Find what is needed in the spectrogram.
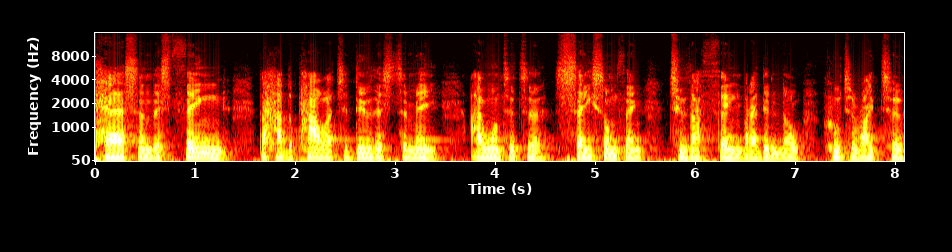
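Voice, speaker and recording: Against a quiet background, a man in a Liverpool accent talks at a moderate pace and medium pitch with monotone, flat intonation. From Liverpool, England. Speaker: performance poet. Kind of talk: spoken word poetry. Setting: lecture theatre with audience. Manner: rhythmic.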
